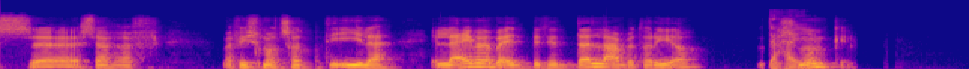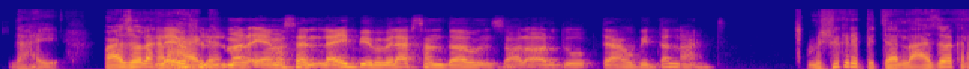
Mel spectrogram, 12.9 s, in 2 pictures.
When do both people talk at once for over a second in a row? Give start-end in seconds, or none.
none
